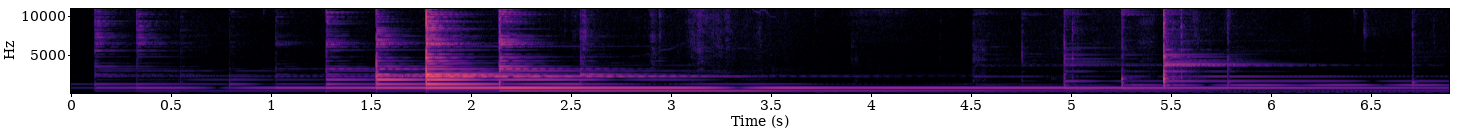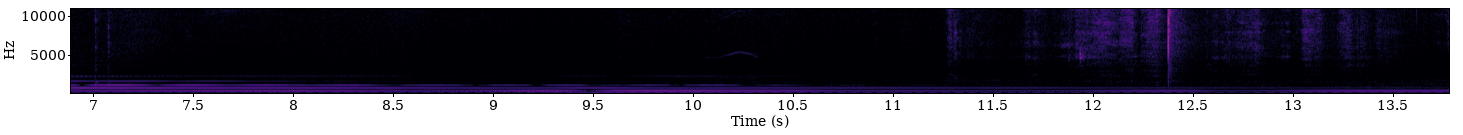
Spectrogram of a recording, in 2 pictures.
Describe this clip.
Sound effects > Other mechanisms, engines, machines
Woodshop Foley-018
bam, bang, boom, bop, crackle, foley, fx, knock, little, metal, oneshot, perc, percussion, pop, rustle, sfx, shop, sound, strike, thud, tink, tools, wood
